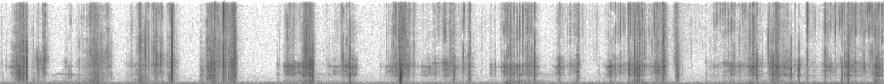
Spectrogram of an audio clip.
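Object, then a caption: Textured nylon gloves on a metal microphone grille. Fingertips in textured nylon exfoliating gloves scratch and rub directly over the metal mic grille of a handheld Tascam recorder. The result is close, crunchy fabric friction in irregular bursts of bright, crinkly scratching, with sharp clicks and almost no low end.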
